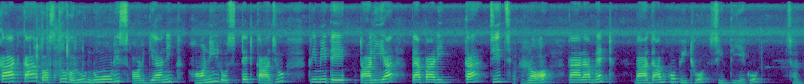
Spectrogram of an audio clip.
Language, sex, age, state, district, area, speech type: Nepali, female, 30-45, West Bengal, Kalimpong, rural, read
